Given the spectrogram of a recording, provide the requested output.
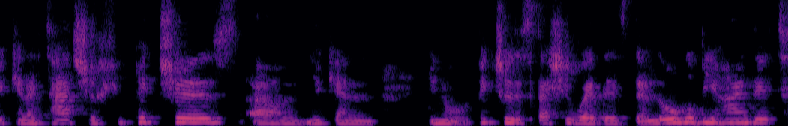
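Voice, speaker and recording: Somewhat breathy, a woman of medium pitch talks at a fairly quick pace with ordinary pitch variation. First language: not English (English is third language). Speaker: webinar trainer. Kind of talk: online training webinar. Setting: webinar. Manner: hesitant, many fillers.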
